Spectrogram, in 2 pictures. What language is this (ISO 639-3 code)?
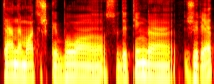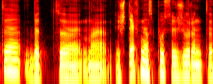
lit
